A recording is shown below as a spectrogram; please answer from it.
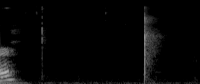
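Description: A yellow snapper fidget toy snapping once, a single sharp snap about one and a half seconds in, after a faint click.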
